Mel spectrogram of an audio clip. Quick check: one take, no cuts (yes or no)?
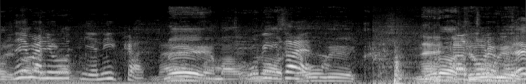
yes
